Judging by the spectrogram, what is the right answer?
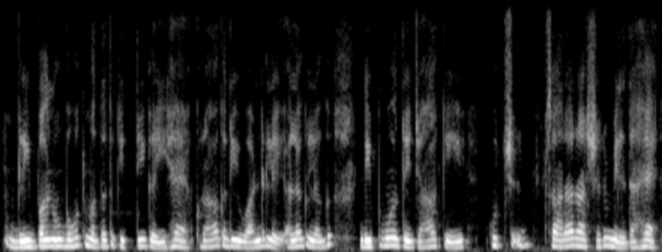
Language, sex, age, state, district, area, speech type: Punjabi, female, 60+, Punjab, Jalandhar, urban, spontaneous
